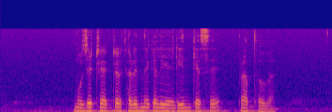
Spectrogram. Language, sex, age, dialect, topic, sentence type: Hindi, male, 18-24, Marwari Dhudhari, banking, question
